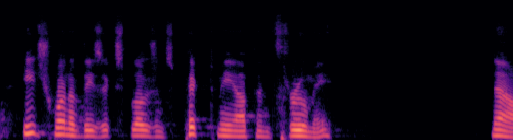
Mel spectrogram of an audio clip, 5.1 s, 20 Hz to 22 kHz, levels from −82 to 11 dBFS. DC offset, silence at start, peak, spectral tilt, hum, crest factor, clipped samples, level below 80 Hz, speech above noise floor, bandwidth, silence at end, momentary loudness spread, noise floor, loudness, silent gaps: under 0.1%; 0.25 s; -4 dBFS; -8 dB/octave; none; 20 dB; under 0.1%; -56 dBFS; 56 dB; 10.5 kHz; 0 s; 11 LU; -77 dBFS; -23 LUFS; none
